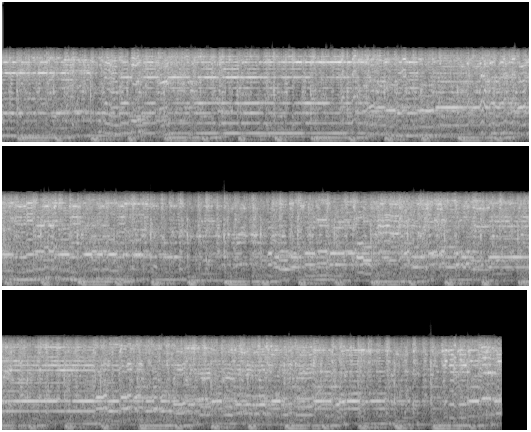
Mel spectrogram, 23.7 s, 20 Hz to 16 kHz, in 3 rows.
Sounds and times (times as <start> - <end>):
Dance music: 0.0 - 23.3.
